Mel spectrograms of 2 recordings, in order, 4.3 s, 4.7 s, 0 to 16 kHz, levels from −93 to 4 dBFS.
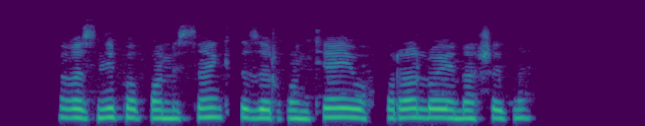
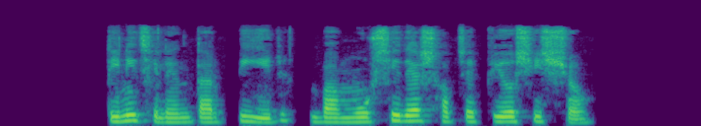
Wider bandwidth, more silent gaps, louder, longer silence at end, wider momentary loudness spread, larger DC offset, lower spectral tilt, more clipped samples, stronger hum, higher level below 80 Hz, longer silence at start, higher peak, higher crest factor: about the same, 7.2 kHz vs 7.6 kHz; second, 1.54-1.59 s, 2.52-2.57 s vs 1.52-1.59 s, 1.98-2.07 s; second, -33 LUFS vs -19 LUFS; about the same, 0.75 s vs 0.75 s; about the same, 7 LU vs 7 LU; neither; first, -6 dB/octave vs -4.5 dB/octave; neither; neither; second, -88 dBFS vs -60 dBFS; second, 0.4 s vs 0.7 s; second, -18 dBFS vs -4 dBFS; about the same, 14 dB vs 18 dB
